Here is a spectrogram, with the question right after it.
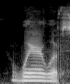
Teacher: werewolves, 2 syllables, stress on the first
